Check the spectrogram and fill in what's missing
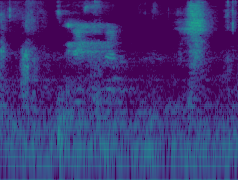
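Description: A dog whimpers and whines in the rain, thin cries rising over a steady wet hiss, with a louder yelp near the end and voices murmuring nearby.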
